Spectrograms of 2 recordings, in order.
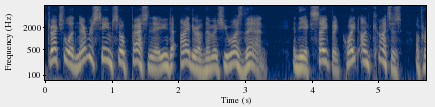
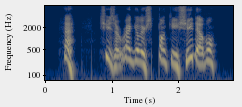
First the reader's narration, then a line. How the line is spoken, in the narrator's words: Miss Drexel laughed agreement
